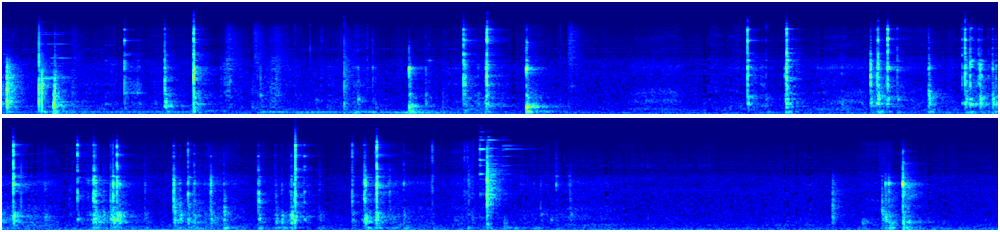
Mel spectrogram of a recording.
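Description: A steel wrench clicking and clinking against the hex plugs of a pressure washer's pump head as they are loosened: scattered sharp metallic clicks, busiest in the middle, with a lull of a few seconds near the end.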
